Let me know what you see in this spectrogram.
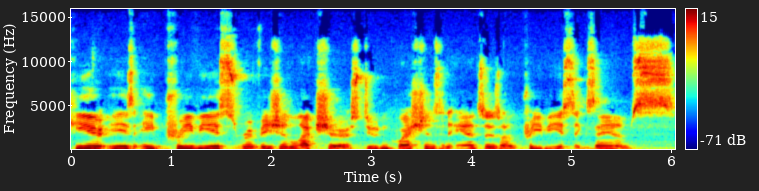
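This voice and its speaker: A man's raised, projected voice, high in pitch, with fairly even intonation, hardly any pauses and noticeable background noise. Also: fairly slow pace. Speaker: university lecturer. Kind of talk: lecture. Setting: classroom with students. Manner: slow.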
